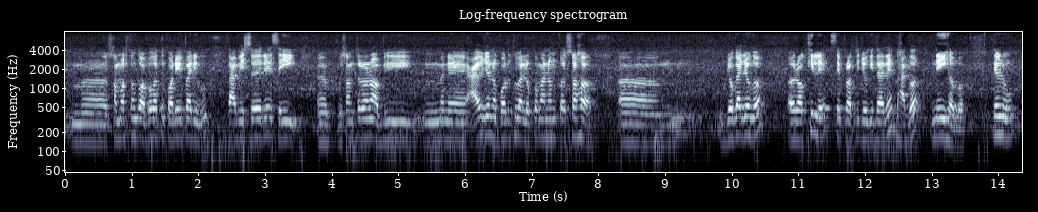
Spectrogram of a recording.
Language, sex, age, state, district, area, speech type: Odia, male, 45-60, Odisha, Sundergarh, rural, spontaneous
